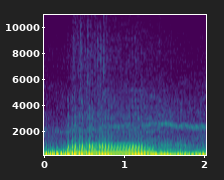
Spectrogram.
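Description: A 2013 Triumph Thunderbird ABS motorcycle engine runs with a loud, close, steady rumble whose pitch lifts slightly before settling back.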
